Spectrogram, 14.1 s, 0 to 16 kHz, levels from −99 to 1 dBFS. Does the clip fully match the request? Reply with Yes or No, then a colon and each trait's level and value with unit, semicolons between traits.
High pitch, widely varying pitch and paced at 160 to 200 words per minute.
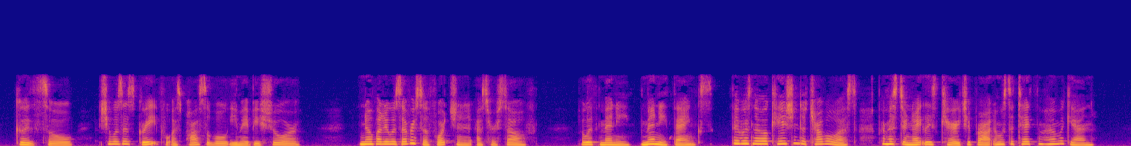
Yes: high, 215 Hz; wide, 6.6 semitones; average, 180 wpm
